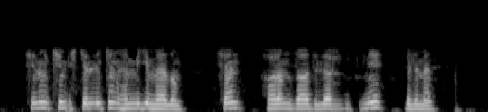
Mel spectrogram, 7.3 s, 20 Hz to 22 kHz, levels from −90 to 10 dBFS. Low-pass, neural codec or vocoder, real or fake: 3.6 kHz; none; real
